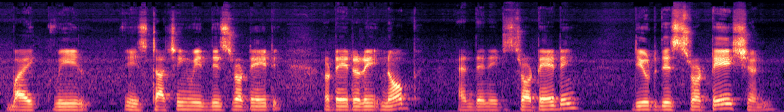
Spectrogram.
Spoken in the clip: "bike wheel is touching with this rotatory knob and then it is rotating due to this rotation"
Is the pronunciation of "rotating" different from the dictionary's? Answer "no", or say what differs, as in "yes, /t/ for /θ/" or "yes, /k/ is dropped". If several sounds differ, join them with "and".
no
